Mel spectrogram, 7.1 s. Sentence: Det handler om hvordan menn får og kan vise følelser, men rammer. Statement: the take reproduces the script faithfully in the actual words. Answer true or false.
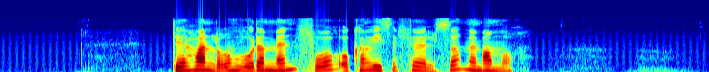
true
